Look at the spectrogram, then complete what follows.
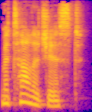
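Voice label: "metallurgist", English, British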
